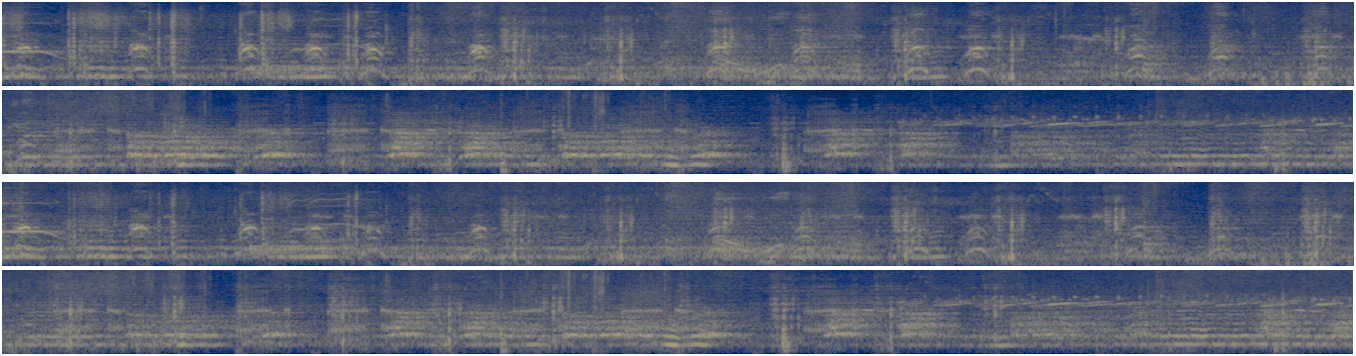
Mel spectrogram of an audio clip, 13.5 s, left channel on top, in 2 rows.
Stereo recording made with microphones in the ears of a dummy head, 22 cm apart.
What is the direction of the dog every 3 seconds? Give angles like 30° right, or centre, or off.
30° left, 60° left, 40° left, 10° right, 30° right.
